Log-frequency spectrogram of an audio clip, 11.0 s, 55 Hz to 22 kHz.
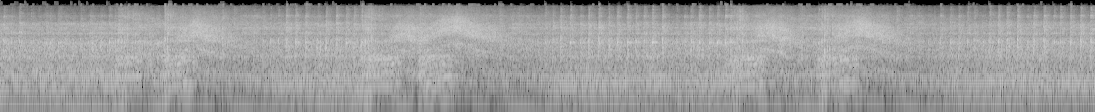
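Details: Husqvarna 128LD string trimmer that bogs and won't throttle up, during carburetor adjustment (left screw turned counterclockwise); revs up in short bursts then sags back; bogging on acceleration.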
